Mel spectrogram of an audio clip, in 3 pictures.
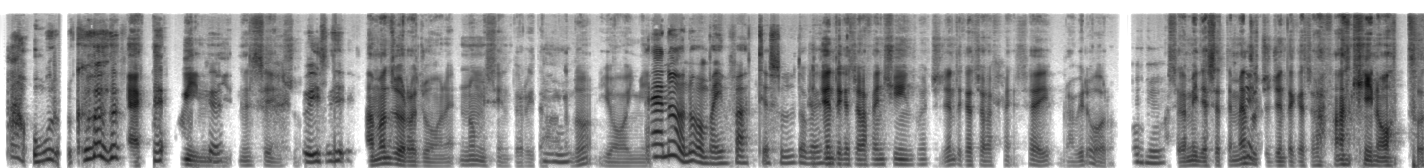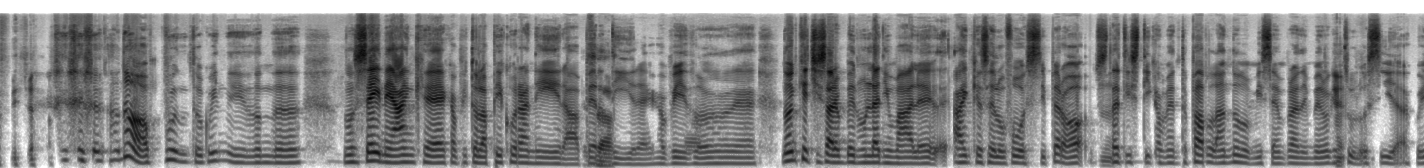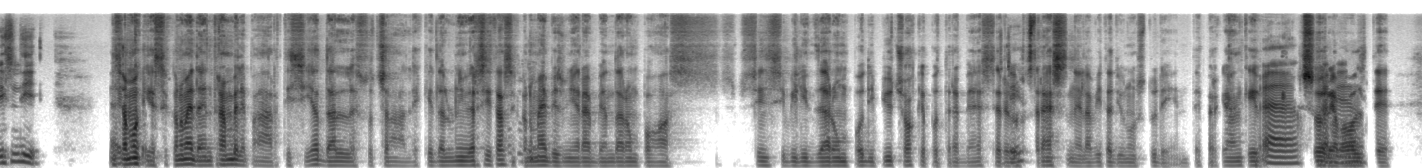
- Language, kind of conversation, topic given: Italian, unstructured, Come pensi che la scuola possa sostenere meglio gli studenti?
- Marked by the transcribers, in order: chuckle; unintelligible speech; laughing while speaking: "quisdi"; "quindi" said as "quisdi"; static; tapping; laughing while speaking: "fa anche in otto diciamo"; chuckle; other background noise; unintelligible speech; laughing while speaking: "quindi"; distorted speech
